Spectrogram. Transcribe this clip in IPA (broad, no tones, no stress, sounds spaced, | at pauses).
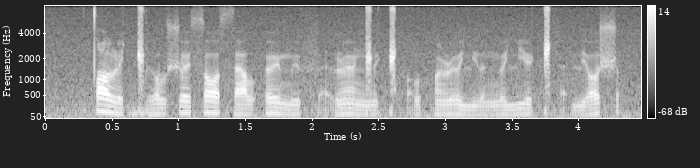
tˤ ɑ ɭ e ɡ͡ǁ ʉ lˠ ʃ ø s ɔ s æ lˠ ʔ ø m ʉ f æ̰ ɭ œ̃ ŋ͡ǁ y ǁʰ ɔ̰ lˠ h ɔ̃ ɭ ɵ lʲ u ə̯ ŋ ɵ lʲ ø ǁʰ æ̰ lʲ ɔ ʃ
